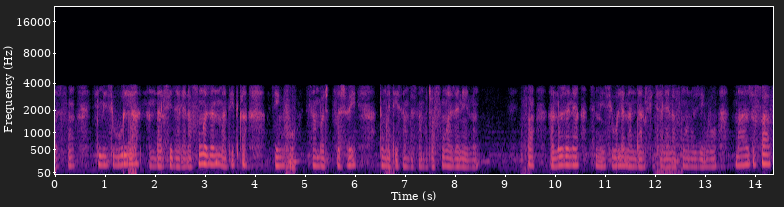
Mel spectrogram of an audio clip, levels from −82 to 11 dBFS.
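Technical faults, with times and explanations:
Throughout: Bluetooth CVSD headset codec. The speech passes through a narrowband headset link that fits 64 kbps CVSD. Each sample is sent as a single up-or-down bit, and the step size adapts to follow the waveform. The line band runs from about 200 Hz to 3.7 kHz, so the top end is gone. The codec damage is plainly audible. S sounds turn scratchy, and a fine granular hiss sits under the speech.
1.46–1.62 s, 4.59–4.84 s, 6.57–6.78 s, 9.27–9.47 s and 11.96–12.56 s: bit errors on a Bluetooth voice link. In these five stretches, bits on the headset link were flipped. The error rate is a few percent, roughly 4% in the first and roughly 2% in the longest, last one. Each CVSD bit carries only a small step, and the error fades quickly. So there are no sharp clicks. Instead, a rushing, crackly noise rides over the speech for a fraction of a second.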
